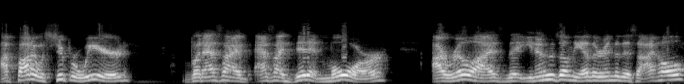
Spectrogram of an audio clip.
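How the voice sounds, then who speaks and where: Speaking with a Texan accent, a man talks in a high pitch. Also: ordinary pitch variation. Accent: Texan drawl. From Texas. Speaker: real estate agent and social media coach. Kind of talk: podcast interview.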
